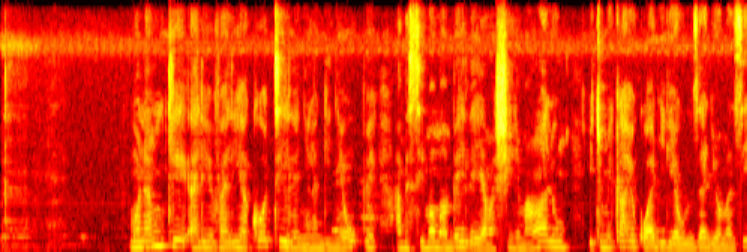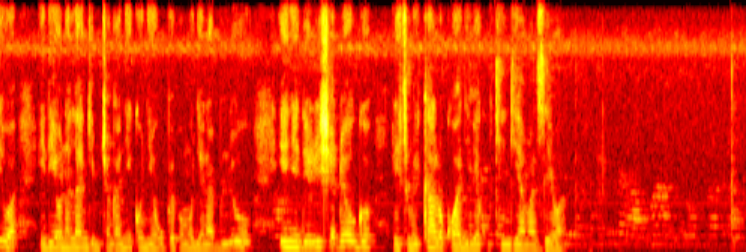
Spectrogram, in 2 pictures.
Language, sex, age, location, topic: Swahili, female, 25-35, Dar es Salaam, finance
